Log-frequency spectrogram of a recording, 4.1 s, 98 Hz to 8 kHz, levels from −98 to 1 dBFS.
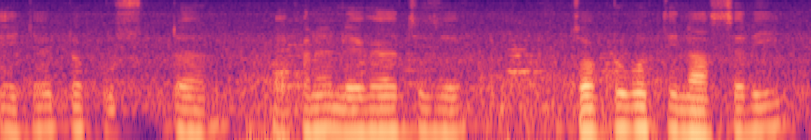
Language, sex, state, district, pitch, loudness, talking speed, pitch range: Bengali, male, Tripura, West Tripura, 135 Hz, -20 LUFS, 135 wpm, 130-140 Hz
